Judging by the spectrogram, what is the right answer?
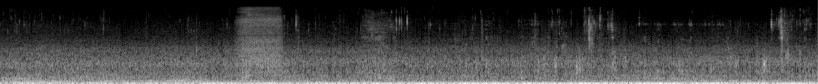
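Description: A person slurping noodles from chopsticks, with two short slurps a little past the middle and a few small clicks later, over a steady low rumble.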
